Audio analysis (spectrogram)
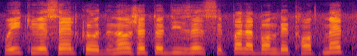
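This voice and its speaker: A man's voice: high voice, steady tone, normal speed, dull audio. A man making a ham radio exchange as an operator, repeating himself and hesitating between call signs. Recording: noisy radio transmission with clicks.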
